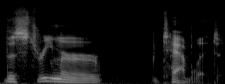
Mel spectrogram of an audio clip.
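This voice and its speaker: A man's voice: fairly low pitch, wildly swooping pitch, slow, creaky, pushed and bright, no room sound. A man chatting casually as a streamer, rambling a bit, with a stuffy nose that has him breathing through his mouth. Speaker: gaming streamer hosting a podcast. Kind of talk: casual chat.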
